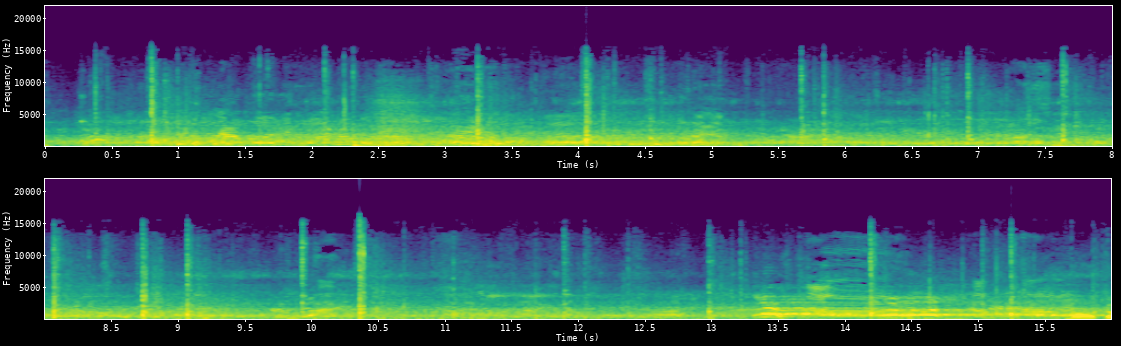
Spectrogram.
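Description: Badminton rackets striking the shuttlecock in a singles rally: sharp hits about a second apart, over steady background chatter in a large sports hall.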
